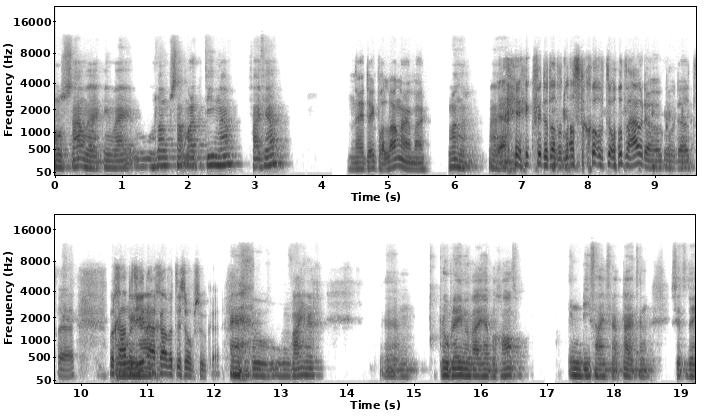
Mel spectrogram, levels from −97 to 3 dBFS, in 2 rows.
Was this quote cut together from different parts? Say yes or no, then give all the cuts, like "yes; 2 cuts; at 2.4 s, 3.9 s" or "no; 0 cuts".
yes; 2 cuts; at 12.6 s, 17.3 s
